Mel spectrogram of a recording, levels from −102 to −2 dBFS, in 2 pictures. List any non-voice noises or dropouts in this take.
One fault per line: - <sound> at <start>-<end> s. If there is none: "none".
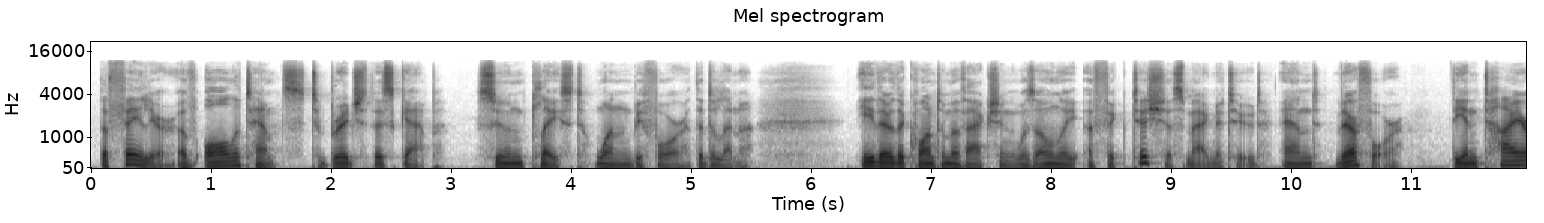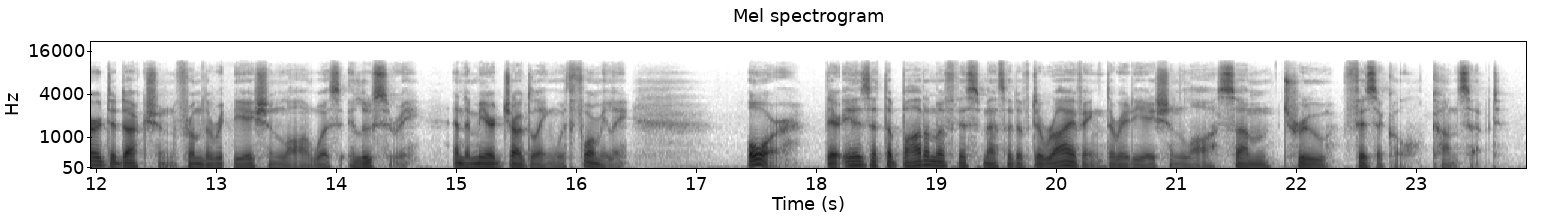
- dropout at 13.1-13.2 s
